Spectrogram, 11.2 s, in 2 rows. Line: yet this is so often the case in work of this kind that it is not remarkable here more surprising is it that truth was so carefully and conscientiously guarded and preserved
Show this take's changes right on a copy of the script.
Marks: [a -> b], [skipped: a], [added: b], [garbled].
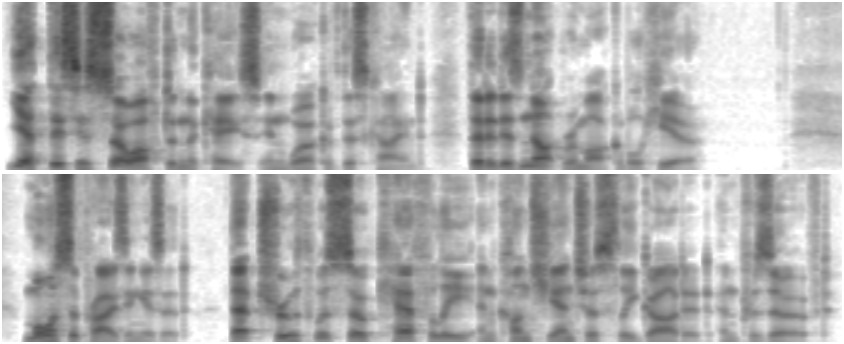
yet this is so often the case in work of this kind that it is not remarkable here more surprising is it that truth was so carefully and conscientiously guarded and preserved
